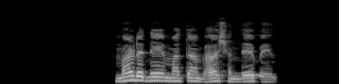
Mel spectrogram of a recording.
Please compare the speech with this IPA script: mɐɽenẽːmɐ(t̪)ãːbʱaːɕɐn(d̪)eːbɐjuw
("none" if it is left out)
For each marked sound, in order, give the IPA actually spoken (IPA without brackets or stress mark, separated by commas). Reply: t̪, d̪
